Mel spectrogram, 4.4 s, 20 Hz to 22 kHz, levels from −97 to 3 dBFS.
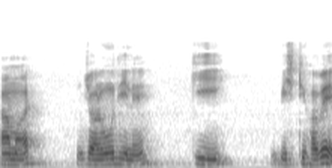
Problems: none marked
